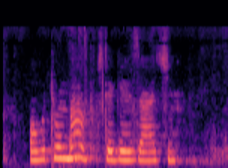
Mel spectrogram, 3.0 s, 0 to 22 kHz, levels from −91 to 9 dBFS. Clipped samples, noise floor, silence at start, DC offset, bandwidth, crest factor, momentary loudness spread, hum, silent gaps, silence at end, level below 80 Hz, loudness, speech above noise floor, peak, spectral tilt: under 0.1%; -45 dBFS; 0.4 s; under 0.1%; 11.5 kHz; 16 dB; 12 LU; none; none; 0.7 s; -60 dBFS; -20 LUFS; 26 dB; -4 dBFS; -7 dB/octave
